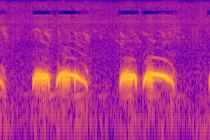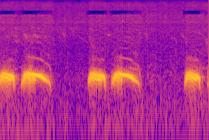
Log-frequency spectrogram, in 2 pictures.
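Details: Trained spotted dove decoy calling during a practice bout with a wild bird: five evenly spaced pairs of soft low coos, each second note longer and dipping at the close.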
